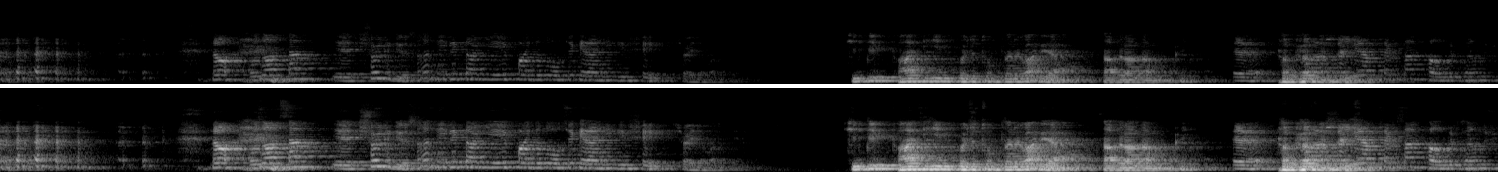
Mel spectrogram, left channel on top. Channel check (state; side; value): quieter; left; 12.8 dB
